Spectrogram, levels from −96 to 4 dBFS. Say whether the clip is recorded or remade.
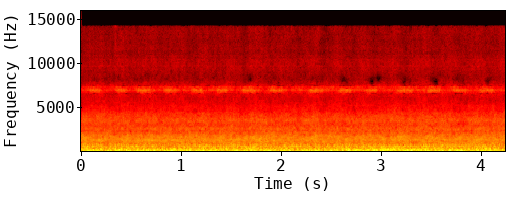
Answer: remade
